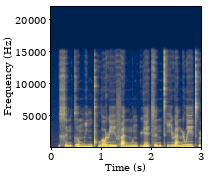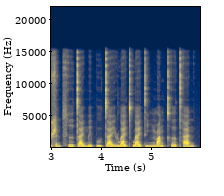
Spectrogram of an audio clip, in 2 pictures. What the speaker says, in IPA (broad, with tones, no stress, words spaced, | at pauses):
xə˧˥nkɤ˥mi˥ŋ pʰwɔ˧˥ɻe˧˥ɪ̯ fa˨˩nmʊ˥˩ŋ pɥɛ˥t͡sə˧˥nt̪ʰi˥ ɻa˧˥nɻwe˥ɪ̯t̪ʰu˨ʂa˩n t͡sʰɹ̩˥t̪a˨˩ɪ̯me˦ɪ̯ pu˧˥ t̪a˨˩ɪ̯ɻwa˥˧ɪ̯ t̪ʰwa˥˩ɪ̯t̪i˧˥ŋmɑ˥˧ŋ kʰɤ˥˧t̪ʰa˥˩n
